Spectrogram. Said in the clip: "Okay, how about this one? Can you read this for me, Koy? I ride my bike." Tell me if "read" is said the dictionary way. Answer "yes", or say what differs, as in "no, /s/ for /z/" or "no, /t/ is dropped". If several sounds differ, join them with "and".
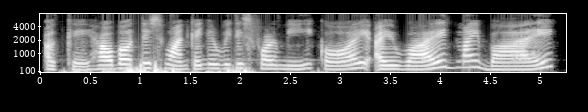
no, /w/ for /ɹ/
